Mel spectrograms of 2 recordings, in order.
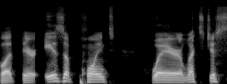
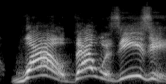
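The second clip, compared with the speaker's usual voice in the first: play-acted, very high, swooping, loudest-voice outburst; 3 dB louder than usual. A parent retelling what their son said stepping out in a quiet church, imitating son's loudest voice. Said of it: "And in his loudest voice".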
